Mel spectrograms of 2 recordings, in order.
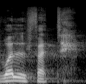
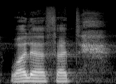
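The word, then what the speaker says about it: وَالْفَتْحُ: Here, this one is a bit difficult, because the first thing is the lam is not a qalqalah letter. So if you go too fast, what are you going to say? Wala fath, and you're going to do a bouncing sound. No. Hold on to it. Wal fath, wal, okay?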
